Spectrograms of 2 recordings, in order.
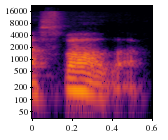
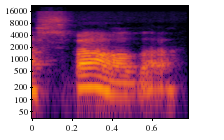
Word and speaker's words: espalda: Espero que no hay una abeja en la espalda.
